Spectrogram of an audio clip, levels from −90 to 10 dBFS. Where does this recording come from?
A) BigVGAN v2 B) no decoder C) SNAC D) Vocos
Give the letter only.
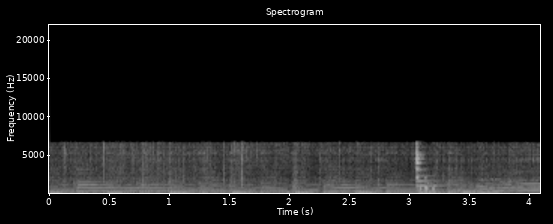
A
